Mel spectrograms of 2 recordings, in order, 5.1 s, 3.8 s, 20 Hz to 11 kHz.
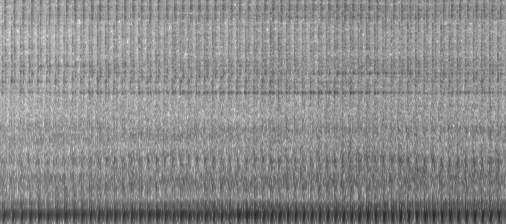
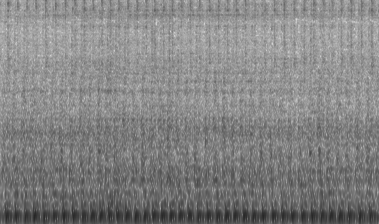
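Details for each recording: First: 2001 Yamaha Warrior 350 single-cylinder quad running with a loud, steady top-end knock about four a second; owner first suspected timing chain, found excessive valve clearance causing valve tick. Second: 2001 Yamaha Warrior 350 single-cylinder quad idling after a loose exhaust valve was adjusted: even low thump, top-end tick gone, faint rattle still heard near the timing chain.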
